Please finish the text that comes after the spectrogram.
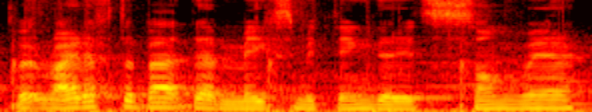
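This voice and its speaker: A man with a somewhat low, raspy morning voice talks casually over a game at his desk. He rambles and drifts into sidetracks as he plays. Soft background music runs quietly under his words. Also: fairly even intonation, normal speed. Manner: chatty, rambling, wanders into sidetracks. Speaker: gaming video host. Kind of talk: casual gameplay commentary. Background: faint background music.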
